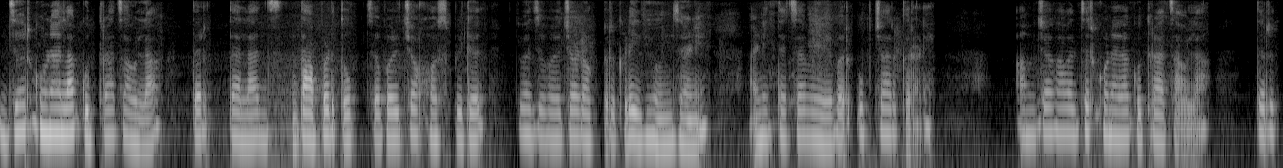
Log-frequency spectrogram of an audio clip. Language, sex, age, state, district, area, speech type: Marathi, female, 18-30, Maharashtra, Ratnagiri, rural, spontaneous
